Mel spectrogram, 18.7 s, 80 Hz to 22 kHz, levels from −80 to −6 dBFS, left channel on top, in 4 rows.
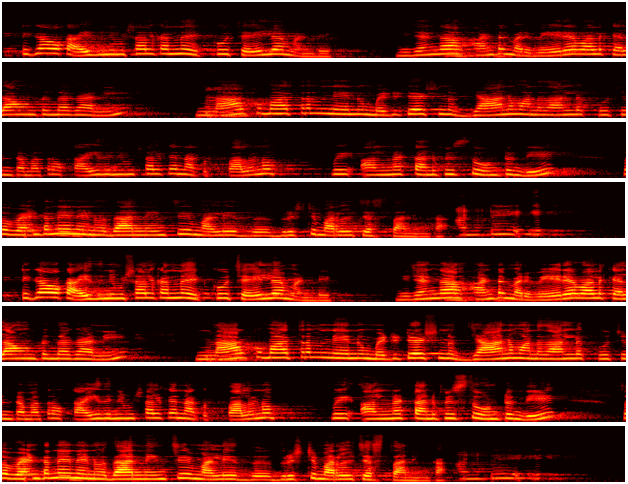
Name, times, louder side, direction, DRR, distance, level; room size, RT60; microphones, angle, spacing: voice 1, 0.0-2.5 3.0-5.6 6.1-11.4 11.8-13.5 14.0-17.3, right 4 dB, 60° right, 16 dB, 1.1 m, -31 dB
voice 2, 3.3-3.8 6.2-6.4 14.2-14.6 17.4-18.1, left 1 dB, 70° left, 5 dB, 4.5 m, -44 dB
24.5 x 23.0 x 9.8 m, 0.75 s
head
